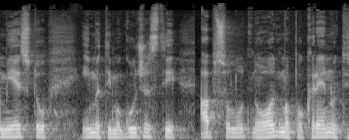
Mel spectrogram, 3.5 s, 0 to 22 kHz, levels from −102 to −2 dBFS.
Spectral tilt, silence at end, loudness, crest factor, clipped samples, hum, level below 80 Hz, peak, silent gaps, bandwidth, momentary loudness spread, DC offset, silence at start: -6 dB/octave; 0 s; -23 LUFS; 18 dB; under 0.1%; none; -54 dBFS; -4 dBFS; none; 19 kHz; 7 LU; under 0.1%; 0 s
